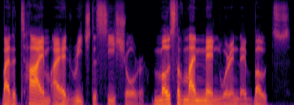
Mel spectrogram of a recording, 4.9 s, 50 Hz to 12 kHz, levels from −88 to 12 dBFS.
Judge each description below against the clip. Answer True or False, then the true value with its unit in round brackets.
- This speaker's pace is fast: False (195 wpm)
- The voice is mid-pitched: False (95 Hz)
